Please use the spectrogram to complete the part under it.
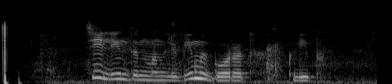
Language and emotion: Russian, neutral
